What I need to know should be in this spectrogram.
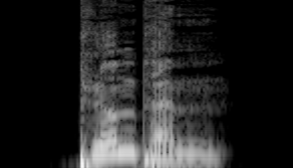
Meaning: strong dative masculine/neuter singular of plump
- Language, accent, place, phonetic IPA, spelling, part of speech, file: German, Germany, Berlin, [ˈplʊmpəm], plumpem, adjective, De-plumpem.ogg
